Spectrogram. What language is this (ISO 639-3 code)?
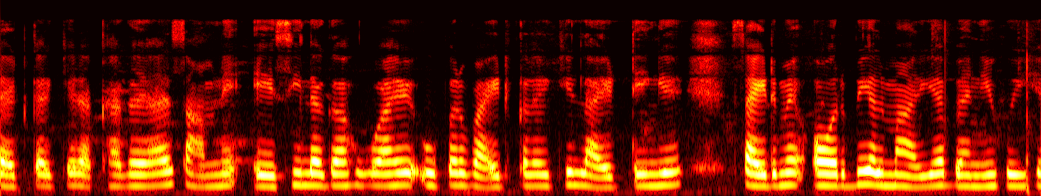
hin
